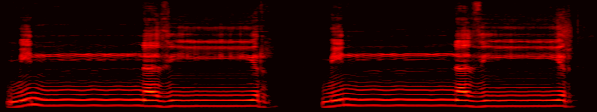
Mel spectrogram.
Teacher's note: من نذير نون ساكنة أدغمناها في النون التي بعدها إدغام بغنة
